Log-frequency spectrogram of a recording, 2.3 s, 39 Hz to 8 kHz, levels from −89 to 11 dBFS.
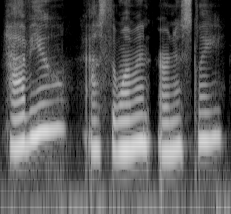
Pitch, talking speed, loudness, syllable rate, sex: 235 Hz, 155 wpm, -16 LUFS, 5.4 syllables/s, female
